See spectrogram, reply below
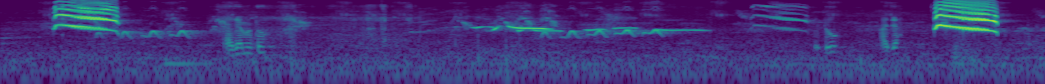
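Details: Alexandrine parakeet kept as a talking pet, playing with a mobile phone, opens and closes with loud raspy falling squawks, between them varied quieter chatter, warbled mimicked phrases and a level whistled note.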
